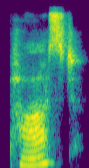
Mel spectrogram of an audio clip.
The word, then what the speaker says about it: past: that is that there's a large group of words in the UK that get pronounced with an open ah sound, like bath, mm-hmm. and past and ask.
